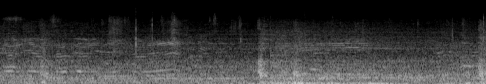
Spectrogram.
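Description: Freight train hauled by a WDG 3 locomotive rolling past in Odisha, a loud continuous rumble with rhythmic wheel clatter heard close from another train, with someone talking over it.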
